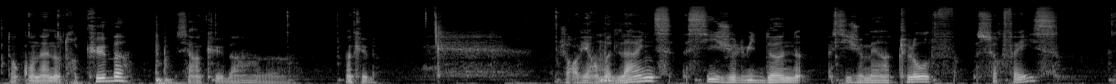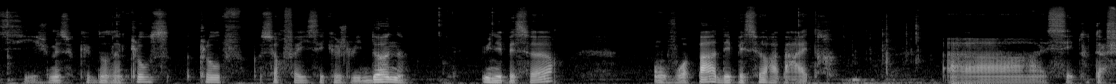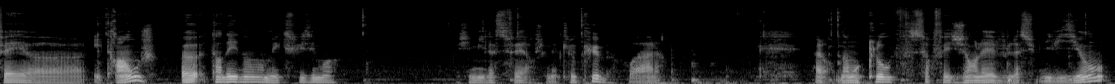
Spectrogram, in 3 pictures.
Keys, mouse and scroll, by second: 0.2 alt+middle drag, 2.0-2.8 drag, 3.4-5.4 drag, 6.9-8.2 drag, 9.2 click, 11.0 click, 12.2-15.4 drag, 16.0-19.0 drag, 23.3-25.8 drag, 27.4 click, 30.5 click, 31.3 click, 33.1-33.4 drag.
